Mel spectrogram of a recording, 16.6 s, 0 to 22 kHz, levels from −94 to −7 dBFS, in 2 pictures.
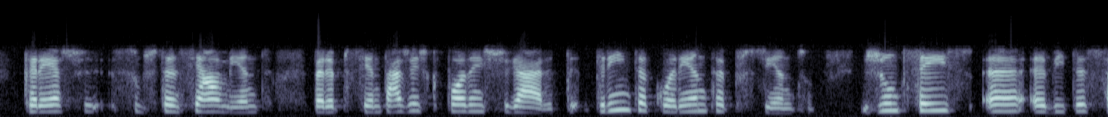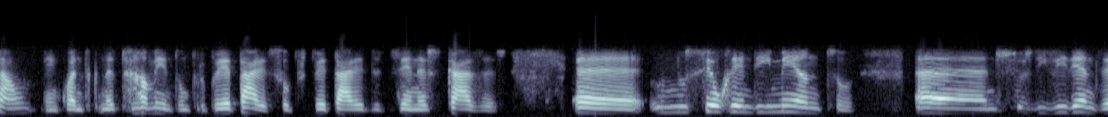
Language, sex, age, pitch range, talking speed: Portuguese, female, 40-59, 170-220 Hz, 125 wpm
